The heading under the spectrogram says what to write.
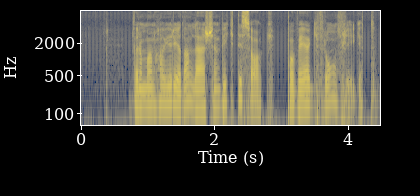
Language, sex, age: Swedish, male, 25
